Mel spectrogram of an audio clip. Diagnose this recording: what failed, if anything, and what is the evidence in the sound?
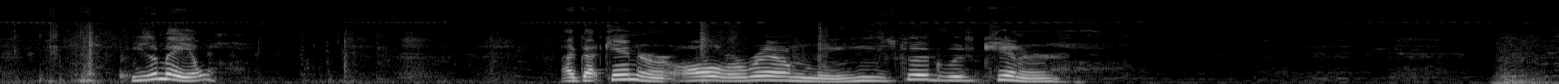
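A time-stretched section runs from 6.10 s to the end at 15.6 s. At 6.10 s the pace abruptly halves, playing at about 0.5 times the original speed while the pitch holds steady. The sound drags because short pieces are being repeated to fill the extra length. The likely cause is software at the editing or processing stage stretching this part to fit a required duration while keeping its pitch.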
